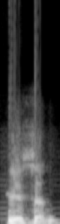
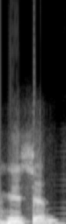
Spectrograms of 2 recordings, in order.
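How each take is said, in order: The two takes are said the same way.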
